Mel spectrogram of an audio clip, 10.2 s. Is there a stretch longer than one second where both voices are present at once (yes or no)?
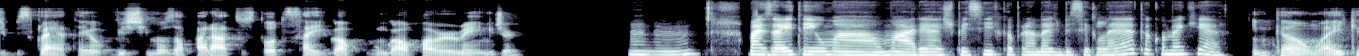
no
